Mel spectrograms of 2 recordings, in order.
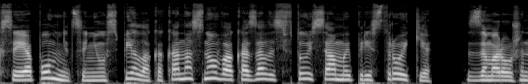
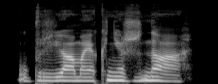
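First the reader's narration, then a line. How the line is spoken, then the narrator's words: Hissed through teeth. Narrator (Russian): прошипел он сквозь зубы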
